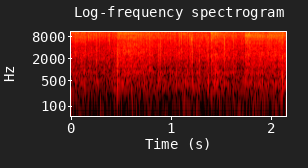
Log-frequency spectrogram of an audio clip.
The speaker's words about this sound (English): Is that a goddamn... That fucking meat cooking again?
